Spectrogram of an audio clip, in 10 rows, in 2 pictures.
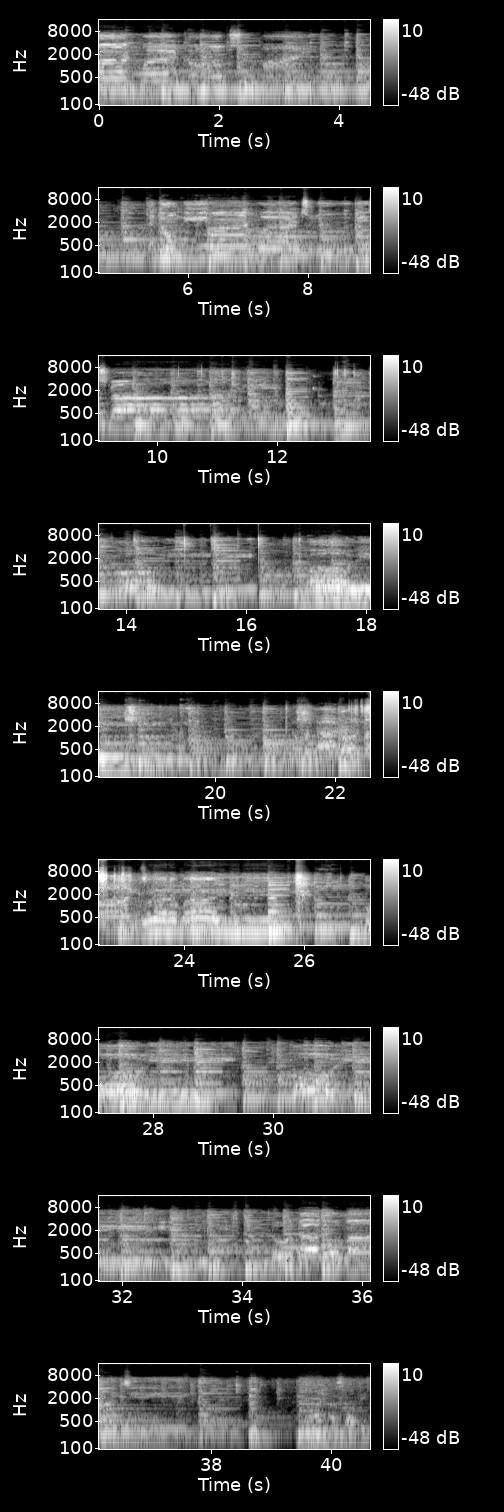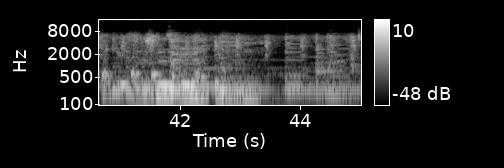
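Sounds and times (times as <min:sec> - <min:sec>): person singing: 0:00.0 - 0:43.6
acoustic guitar chords: 0:00.0 - 0:45.0.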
